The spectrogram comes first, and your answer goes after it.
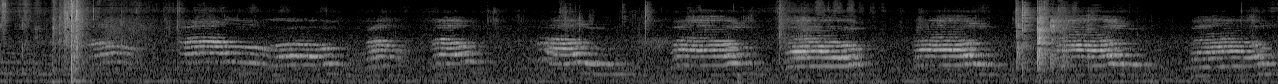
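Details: Kittens play-fighting indoors, giving a rapid series of about a dozen high, rising-then-falling meows with rich harmonics, roughly one every second, alongside a few sharp clicks and thumps from the scuffle.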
